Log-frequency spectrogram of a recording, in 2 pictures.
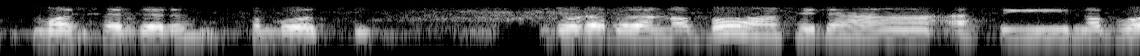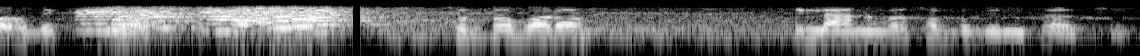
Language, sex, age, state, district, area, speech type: Odia, female, 60+, Odisha, Gajapati, rural, conversation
